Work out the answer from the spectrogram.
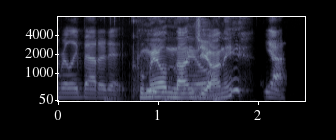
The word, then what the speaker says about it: Kumail Nanjiani: Kumail Kumail? Nanjiani? Yeah. Kumail Nanjiani. Kumail Nanjiani Steph. butt massage. Steph, say ku Ku. and then male.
